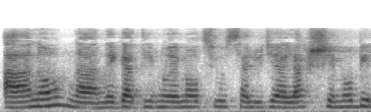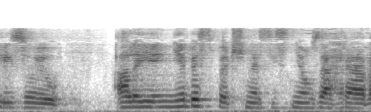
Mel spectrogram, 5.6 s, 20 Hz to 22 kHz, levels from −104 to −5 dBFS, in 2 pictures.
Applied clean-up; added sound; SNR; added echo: neural separator model SepFormer DNS4.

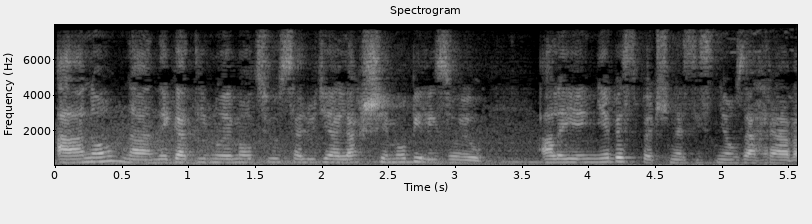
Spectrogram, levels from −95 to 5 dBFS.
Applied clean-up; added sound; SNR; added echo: none; Truck; 13 dB; reverberation time 0.5 s.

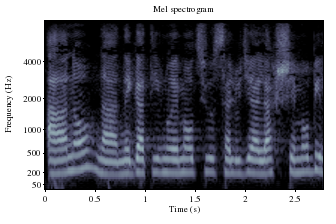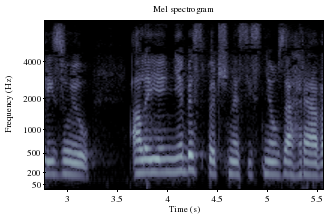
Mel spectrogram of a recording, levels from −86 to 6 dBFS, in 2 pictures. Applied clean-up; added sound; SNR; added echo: none; none; none; none.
